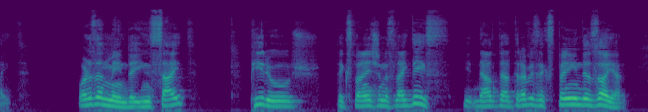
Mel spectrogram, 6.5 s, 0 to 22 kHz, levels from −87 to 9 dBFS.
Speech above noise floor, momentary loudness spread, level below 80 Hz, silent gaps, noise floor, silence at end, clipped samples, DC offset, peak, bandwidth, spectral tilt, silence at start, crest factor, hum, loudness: 54 dB; 12 LU; -60 dBFS; none; -84 dBFS; 0.25 s; under 0.1%; under 0.1%; -16 dBFS; 16 kHz; -6 dB/octave; 0 s; 16 dB; none; -31 LUFS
